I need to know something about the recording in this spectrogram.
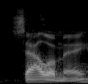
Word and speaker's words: Salome: Salome is how it's pronounced.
